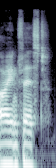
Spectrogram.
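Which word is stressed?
Fist. The stress is on the word Fist. The speaker calls it right. "instead of Iron Fist"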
